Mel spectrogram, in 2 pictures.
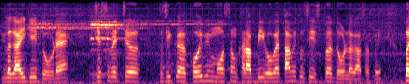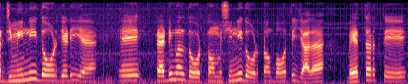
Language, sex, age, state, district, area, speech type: Punjabi, male, 30-45, Punjab, Kapurthala, urban, spontaneous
